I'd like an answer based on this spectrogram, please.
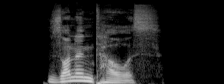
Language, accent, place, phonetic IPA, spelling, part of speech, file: German, Germany, Berlin, [ˈzɔnənˌtaʊ̯s], Sonnentaus, noun, De-Sonnentaus.ogg
- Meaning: genitive of Sonnentau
